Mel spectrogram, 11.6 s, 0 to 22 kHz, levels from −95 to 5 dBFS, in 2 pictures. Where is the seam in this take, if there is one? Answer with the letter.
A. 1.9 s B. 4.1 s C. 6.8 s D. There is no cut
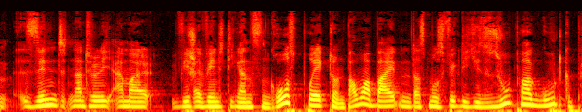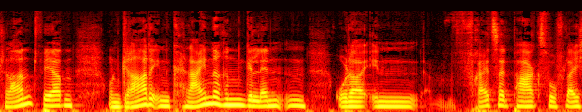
A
